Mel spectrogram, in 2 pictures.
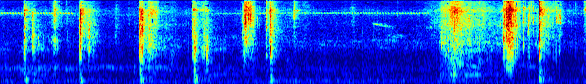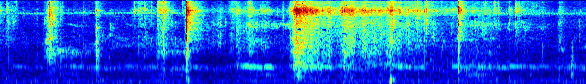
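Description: Sharp knocks and clicks at irregular intervals, about a dozen, with a short burst of rustling about nine seconds in.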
